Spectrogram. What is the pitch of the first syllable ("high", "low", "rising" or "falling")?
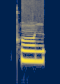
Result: high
